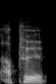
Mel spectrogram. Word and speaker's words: Apoo: And it's the noise that giant Baba would make when he would chop someone.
